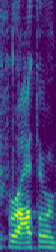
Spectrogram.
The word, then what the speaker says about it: Ferrothorn: I just say Ferrothorn because I like seeing people get mad. Even, like, and, you know, Ferrothorn is technically the official pronunciation, because it's what was used at, like, Pokemon tournaments.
